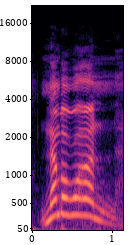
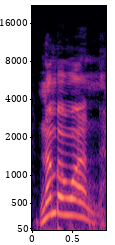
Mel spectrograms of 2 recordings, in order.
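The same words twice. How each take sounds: The two takes are said the same way.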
